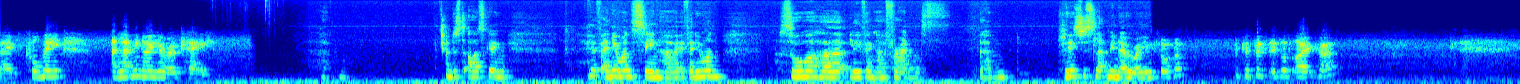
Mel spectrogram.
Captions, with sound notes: Call me and let me know you're okay. (quiet gasp) I'm just asking if anyone's seen her, if anyone saw her leaving her friends, and please just let me know where you saw them. (sobs) because this isn't like her.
